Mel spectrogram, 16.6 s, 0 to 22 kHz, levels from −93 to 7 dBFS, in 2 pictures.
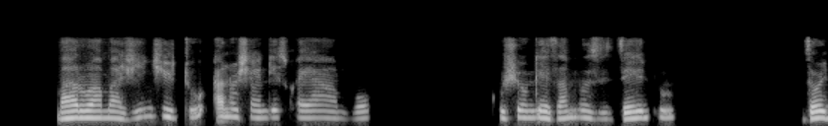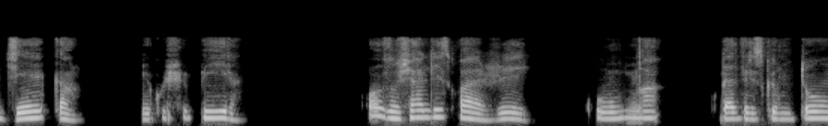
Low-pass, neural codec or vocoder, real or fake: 7.2 kHz; codec, 16 kHz, 4 kbps, X-Codec, WavLM features, trained on Multilingual LibriSpeech; fake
